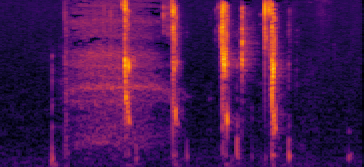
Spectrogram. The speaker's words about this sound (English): Chew my toenails off.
